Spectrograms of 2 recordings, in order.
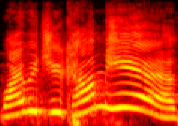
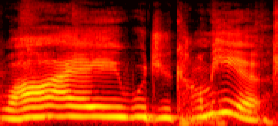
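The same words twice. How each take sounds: First: Brisker, livelier mock bafflement; insistent question. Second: Baffled question. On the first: Aussies pressing an emigrant for reasons, insistent disbelief. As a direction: ask it pointedly, at normal pace. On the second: Retold or imitated. Aussies questioning an emigrant, slow disbelief. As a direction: drag it out in mock bafflement. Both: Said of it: "'cause they're like".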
